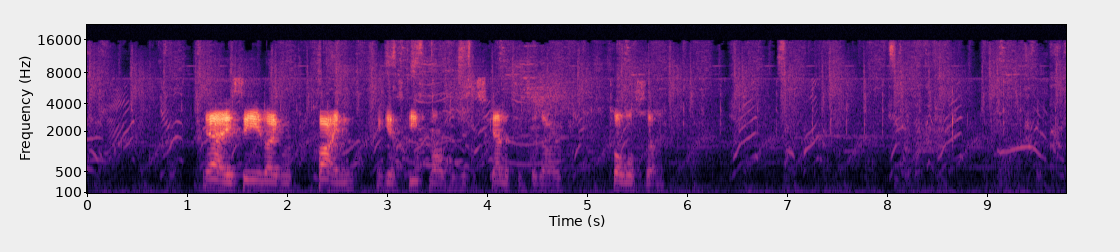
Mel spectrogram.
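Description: Blades slash and strike in a fast fight.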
